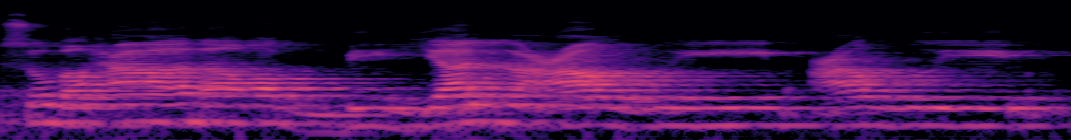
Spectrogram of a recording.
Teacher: تو اس کے مطابق جب ہم پڑھیں گے زبان کی نوک تھوڑی سی باہر نکالیں گے اور زبان کا سرا جو ہے نا زبان کی نوک سے تھوڑا پیچھے وہ اوپر کے دانتوں کے کنارے پہ لگ جائے گا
